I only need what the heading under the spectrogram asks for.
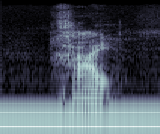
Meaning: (noun) 1. jaybird (Garrulus glandarius), a woodland corvine species 2. a wooden, somewhat bird-shaped target, often ornamented with bright plumes, used in archery competitions
- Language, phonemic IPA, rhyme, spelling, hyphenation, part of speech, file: Dutch, /ˈɣaːi̯/, -aːi̯, gaai, gaai, noun / adjective, Nl-gaai.ogg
